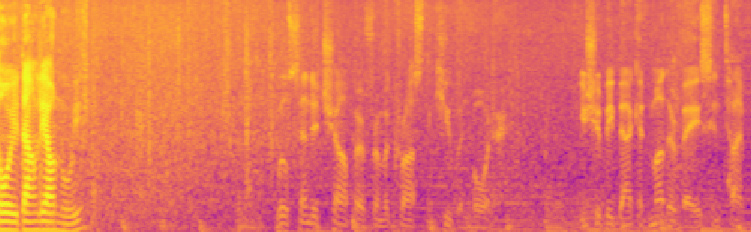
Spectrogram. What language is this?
Vietnamese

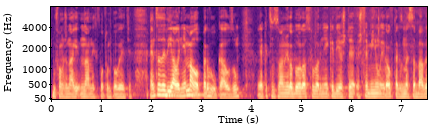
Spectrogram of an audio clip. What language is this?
Slovak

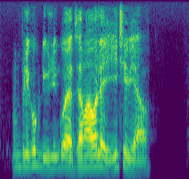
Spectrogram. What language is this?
Gujarati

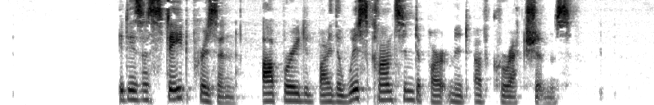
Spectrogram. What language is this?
English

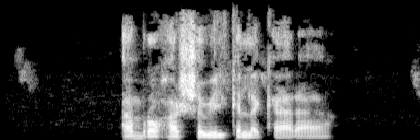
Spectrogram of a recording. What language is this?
Central Kurdish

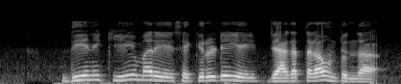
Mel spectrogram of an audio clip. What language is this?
Telugu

